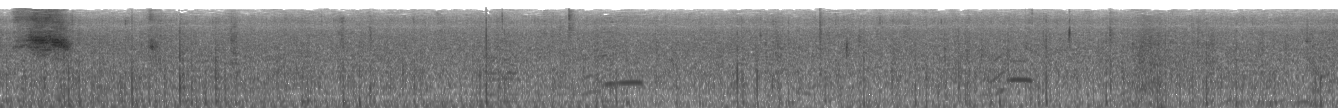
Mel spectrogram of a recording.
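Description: Steady rain falling on leaves and ground, with scattered drips. A short, loud, high-pitched sound right at the start, and a couple of faint short calls about three and five seconds in.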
